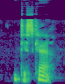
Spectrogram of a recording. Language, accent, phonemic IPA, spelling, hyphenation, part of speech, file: English, Southern England, /dɪsˈkɛə/, discaire, disc‧aire, noun, LL-Q1860 (eng)-discaire.wav
- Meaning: Alternative spelling of disquaire (“disc jockey”)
